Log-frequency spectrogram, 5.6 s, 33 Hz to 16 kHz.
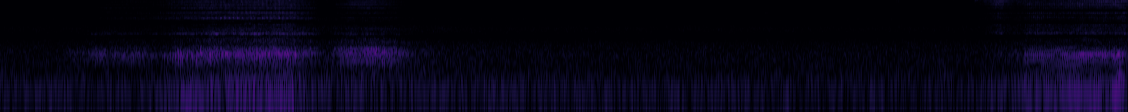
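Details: Person snoring at 4:40 am on the second night of recording: two soft rough snoring breaths near the start and another building at the end, over steady room hum; snoring in sleep.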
